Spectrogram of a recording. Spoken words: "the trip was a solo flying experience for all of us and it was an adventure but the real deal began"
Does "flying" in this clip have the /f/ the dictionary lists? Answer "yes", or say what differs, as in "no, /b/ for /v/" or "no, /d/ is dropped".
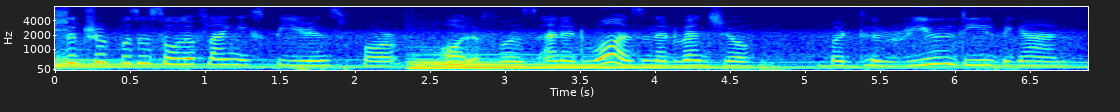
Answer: yes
